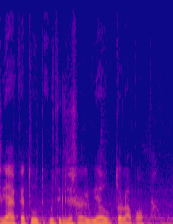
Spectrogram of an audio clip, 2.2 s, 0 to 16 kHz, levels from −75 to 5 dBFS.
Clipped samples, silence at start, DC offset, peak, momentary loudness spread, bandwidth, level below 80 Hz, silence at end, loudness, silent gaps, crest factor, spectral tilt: under 0.1%; 0 s; under 0.1%; -8 dBFS; 5 LU; 15.5 kHz; -42 dBFS; 0 s; -25 LUFS; none; 16 dB; -7.5 dB/octave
